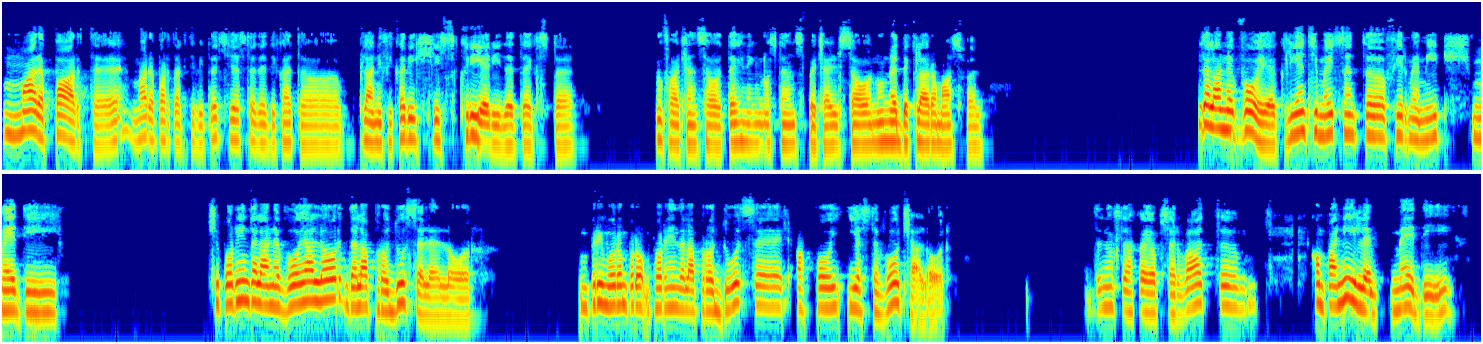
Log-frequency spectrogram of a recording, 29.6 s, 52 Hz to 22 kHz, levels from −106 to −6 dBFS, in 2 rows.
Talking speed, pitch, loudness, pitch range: 125 wpm, 160 Hz, -28 LUFS, 130-190 Hz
